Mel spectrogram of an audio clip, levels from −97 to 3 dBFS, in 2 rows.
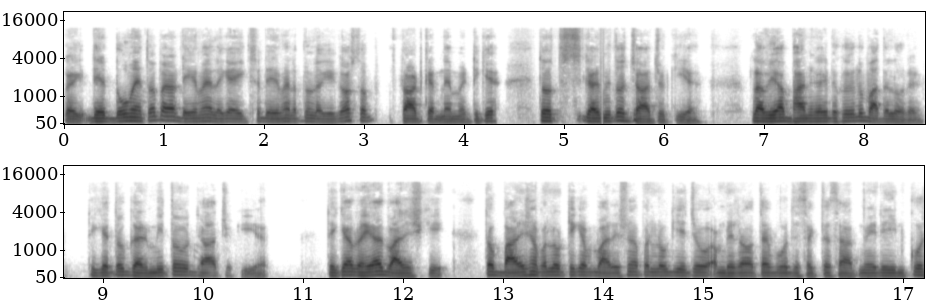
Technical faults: gap at a join of encoded pieces

